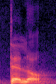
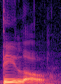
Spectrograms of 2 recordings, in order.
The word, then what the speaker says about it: telo: romanization, I said, okay, that word is telo, and it's pronounced exactly like that. And I didn't think about it, and so I added it into the dictionary like this. And in fact, it had a whole like etymology behind it. It was related to other words. Then we get on set, and they're pronouncing it tilo. And I'm like, are you kidding me? An E pronounced the way like it is in English?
